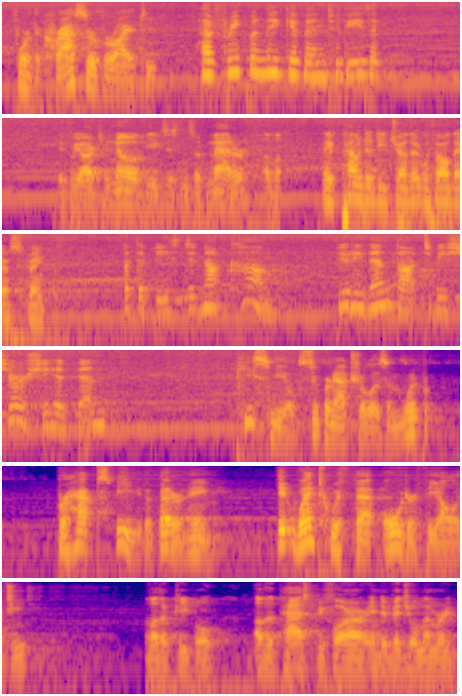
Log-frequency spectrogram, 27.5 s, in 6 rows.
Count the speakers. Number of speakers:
five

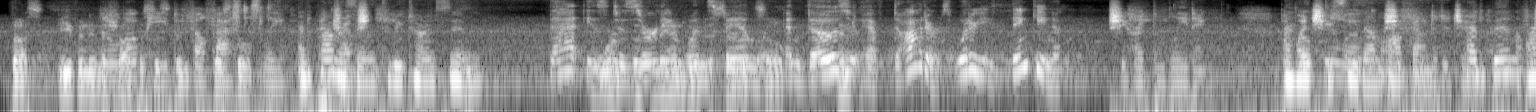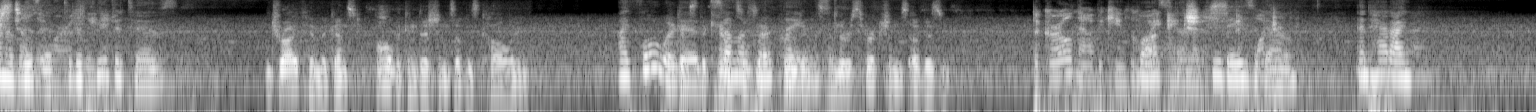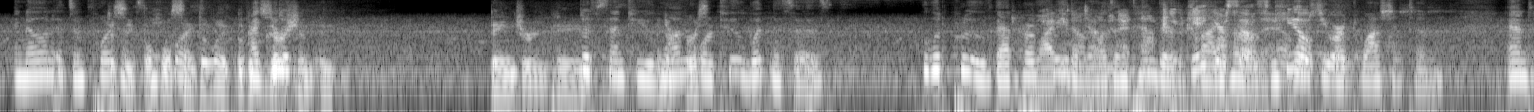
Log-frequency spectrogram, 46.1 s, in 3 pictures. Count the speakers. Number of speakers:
four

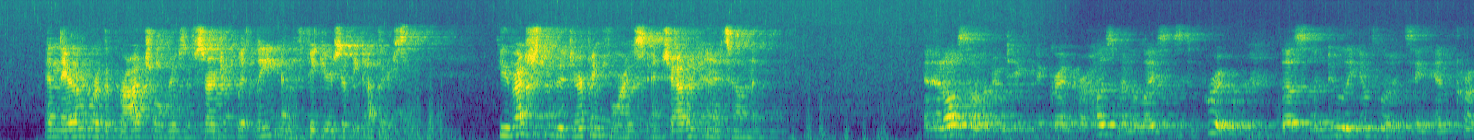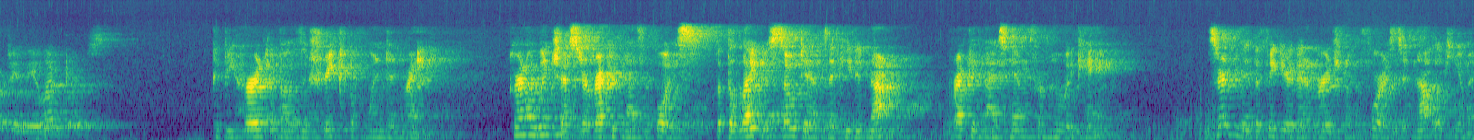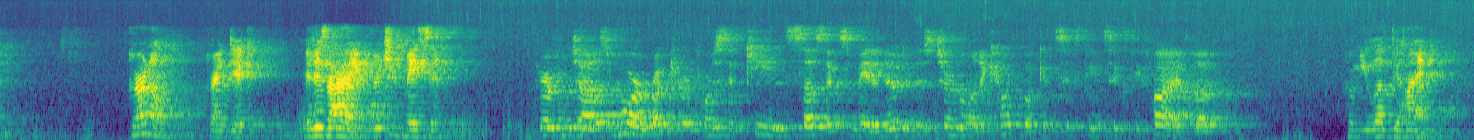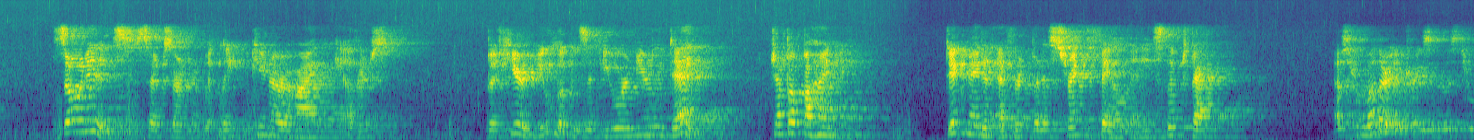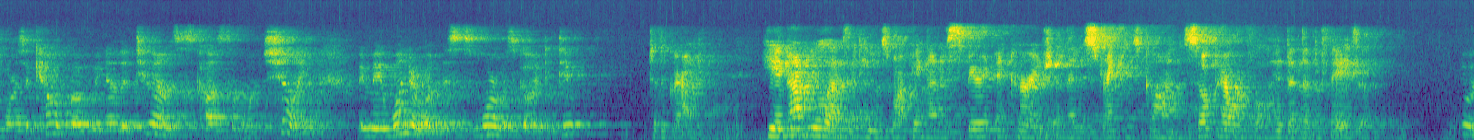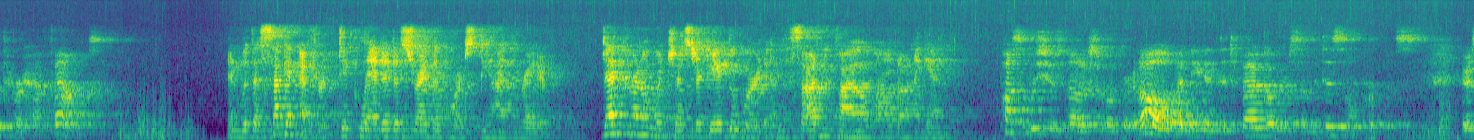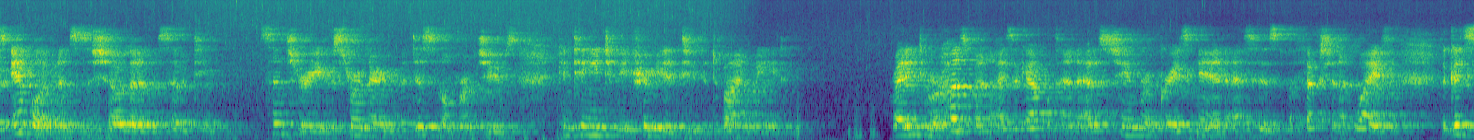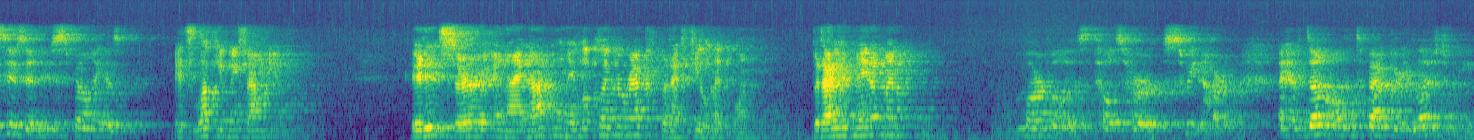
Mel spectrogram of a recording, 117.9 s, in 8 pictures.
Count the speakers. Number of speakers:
two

